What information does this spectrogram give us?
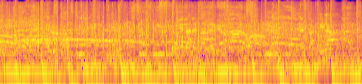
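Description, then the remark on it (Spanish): A studio audience applauds Tamara Falcó on her first day on a talk-show panel (tertulia): a dense, steady wash of clapping that holds at full strength for about seven seconds, with voices and tonal cheers rising over it. “Un aplauso para ella.”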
